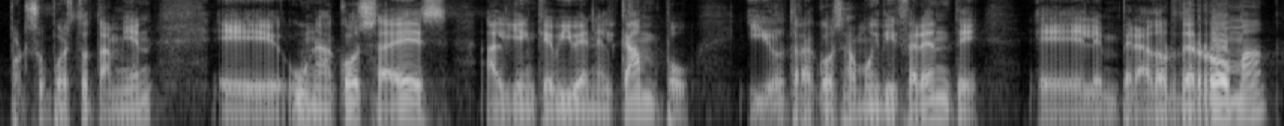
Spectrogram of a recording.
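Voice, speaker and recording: A man with a Spanish accent, a guest historian talking through a story in a relaxed interview, with many fillers. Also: sits low, fairly quick, dry recording, studio quality. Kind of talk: conversational interview.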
